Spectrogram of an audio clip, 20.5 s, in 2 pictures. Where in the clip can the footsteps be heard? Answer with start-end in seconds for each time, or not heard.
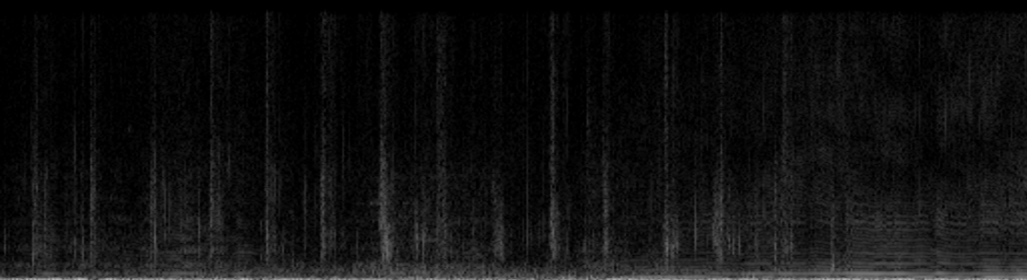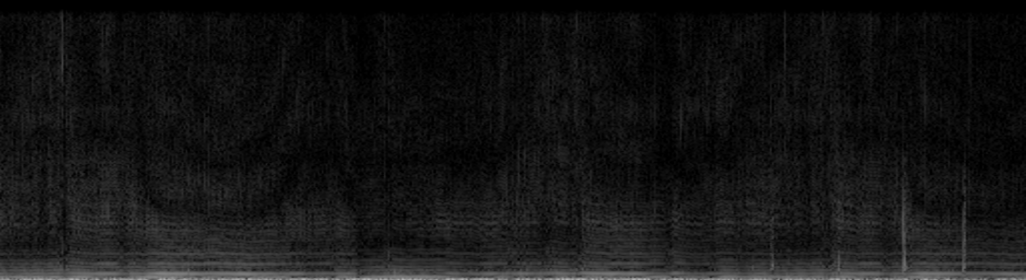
0.0-9.2, 17.6-20.1.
